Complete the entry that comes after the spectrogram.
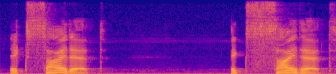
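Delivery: "Excited" with CI punched; ex-CI-ted, loud middle syllable; stress on second syllable. Shown as a demonstration. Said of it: "The second syllable".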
